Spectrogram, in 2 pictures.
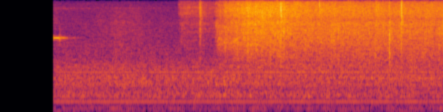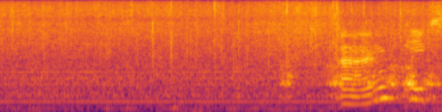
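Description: Garlic sizzles and fries in hot coconut oil as it is stirred, a steady crackling hiss that starts abruptly and grows denser, with a few scraping stirs near the end.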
